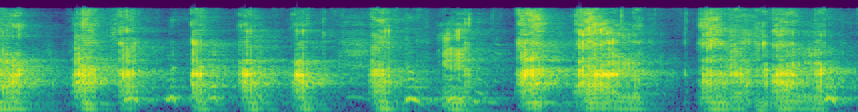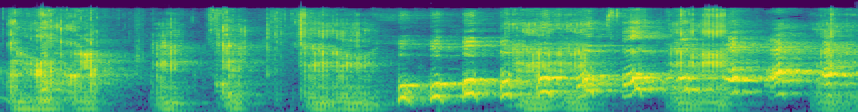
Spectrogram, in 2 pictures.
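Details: A pet pig squeals loudly in a rapid series of harsh, grunting squeals, ending in higher rising whines over the last two seconds.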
